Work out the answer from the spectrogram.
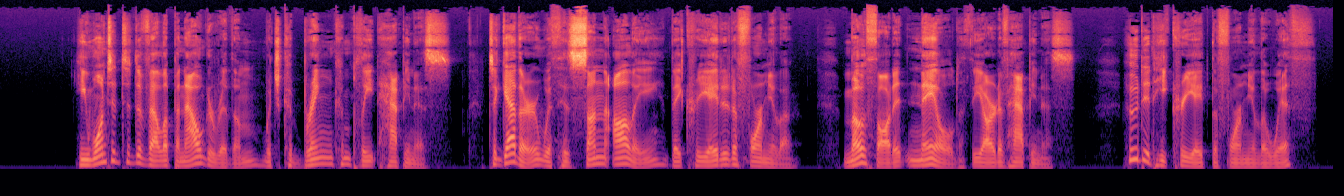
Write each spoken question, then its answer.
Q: Who did he create the formula with?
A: He created the formula with his son Ali.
